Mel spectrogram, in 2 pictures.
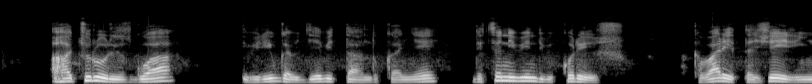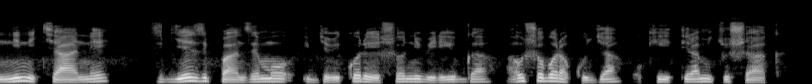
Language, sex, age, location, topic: Kinyarwanda, male, 25-35, Kigali, finance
